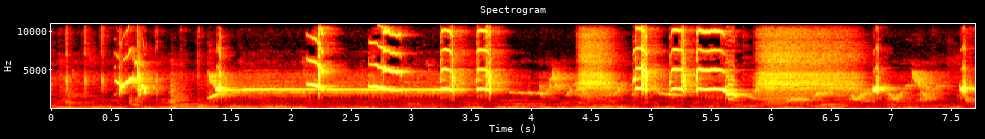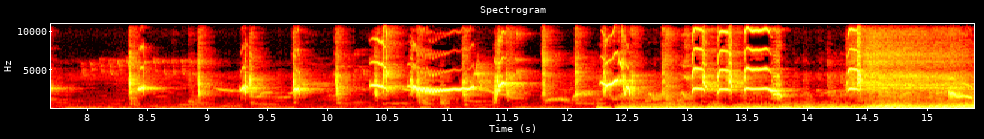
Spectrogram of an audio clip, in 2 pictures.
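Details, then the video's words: Kacer, the Oriental magpie-robin, in a song carrying ciblek (prinia) and kolibri (sunbird) imitations: a long steady whistle, then quick sharp chirps and rising slurred notes, with a low rumbling noise joining for the last few seconds. "Kacer (materi ciblek dan kolibri)"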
